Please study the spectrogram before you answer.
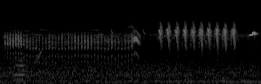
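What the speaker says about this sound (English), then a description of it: "小鸟们叫得多开心啊！" Small birds chirping in the wild panda habitat, a sustained high trill followed by a quick run of about ten bright rhythmic chirps, clear and fairly close with no talking.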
